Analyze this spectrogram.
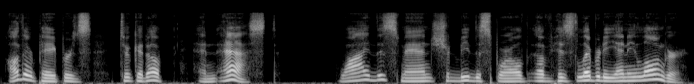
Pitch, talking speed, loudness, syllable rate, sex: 160 Hz, 155 wpm, -18 LUFS, 4.8 syllables/s, male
